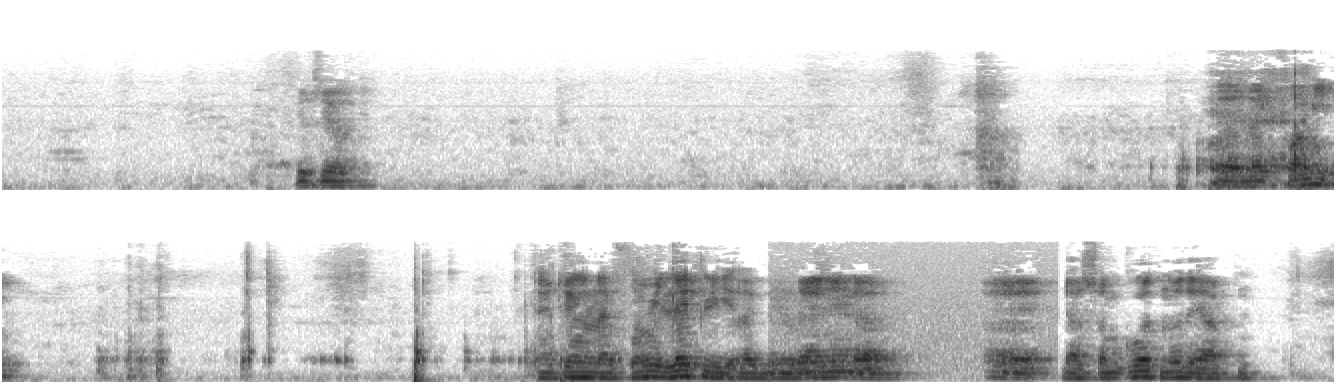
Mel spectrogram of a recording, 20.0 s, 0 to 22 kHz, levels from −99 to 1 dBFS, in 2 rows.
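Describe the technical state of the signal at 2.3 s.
At 2.30 to 2.35 s there's AAC frame loss with concealment: one frame's worth of audio went missing, and the decoder patched it from the previous spectrum, leaving a brief smeared, noisy blip. Under that, the speech carries a plainly rough, grainy low-delay AAC compression sound, likely AAC-ELD at a bitrate somewhere around 32 kbps.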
